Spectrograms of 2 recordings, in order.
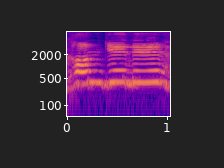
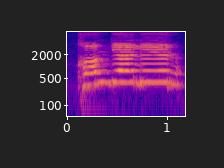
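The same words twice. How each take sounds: First: The e in gelir is soft and standard. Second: The e in gelir is slightly hard and regional. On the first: "şöyle kan gelir her gözyaşımdan gülüm aman değil" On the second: "İstanbul'daki tam Türkçe e'si değil bu ... Hafif sert bir e"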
